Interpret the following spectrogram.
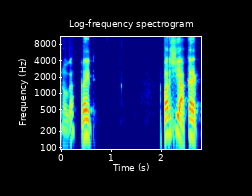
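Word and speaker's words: Persia: सिलोन मतलब वो सिलोन, इस तरीके से उसका प्रोनाउंसिएशन होगा, राइट, पर्शिया, करेक्ट पर्शिया, ये ध्यान रखना आप, ठीक है।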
